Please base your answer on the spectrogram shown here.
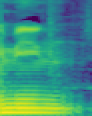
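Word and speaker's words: μι: case that it makes me mad yeah that's my fun fact mu pronounced me in modern greek actually came from the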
